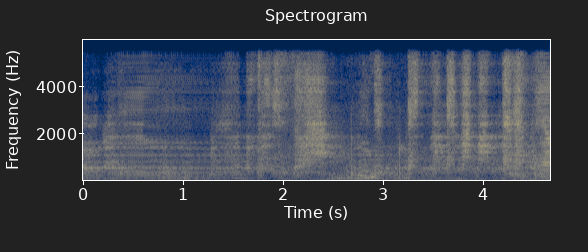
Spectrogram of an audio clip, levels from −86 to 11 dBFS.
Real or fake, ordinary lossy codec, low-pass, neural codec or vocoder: fake; none; 5.4 kHz; codec, 16 kHz in and 24 kHz out, 0.8 kbps, FocalCodec, streaming, 65536 codes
